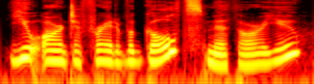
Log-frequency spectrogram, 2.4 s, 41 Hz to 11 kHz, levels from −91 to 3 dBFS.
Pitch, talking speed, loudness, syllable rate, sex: 200 Hz, 205 wpm, -17 LUFS, 5.4 syllables/s, female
